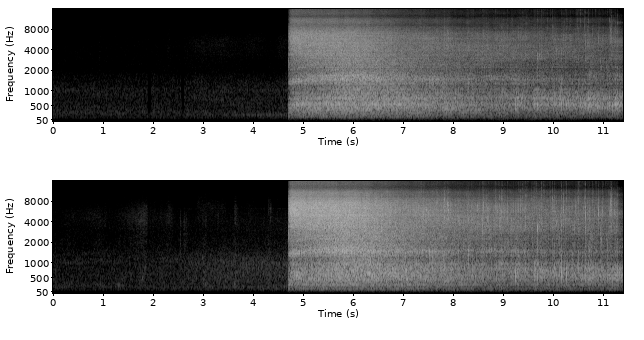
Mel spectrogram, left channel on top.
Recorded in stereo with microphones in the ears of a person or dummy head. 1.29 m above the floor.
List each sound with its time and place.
4.7 s boiling: 30° right (ahead or behind), 0.6 m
